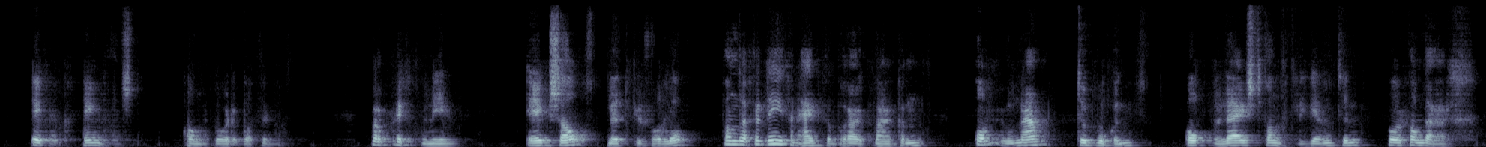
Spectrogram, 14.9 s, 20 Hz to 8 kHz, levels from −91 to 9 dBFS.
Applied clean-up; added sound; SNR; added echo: neural mask model DeepFilterNet 3.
